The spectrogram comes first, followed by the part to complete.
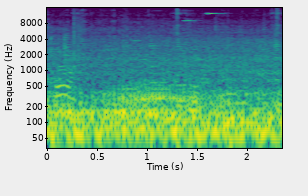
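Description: Steady low rumble of road traffic, with faint voices over it.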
